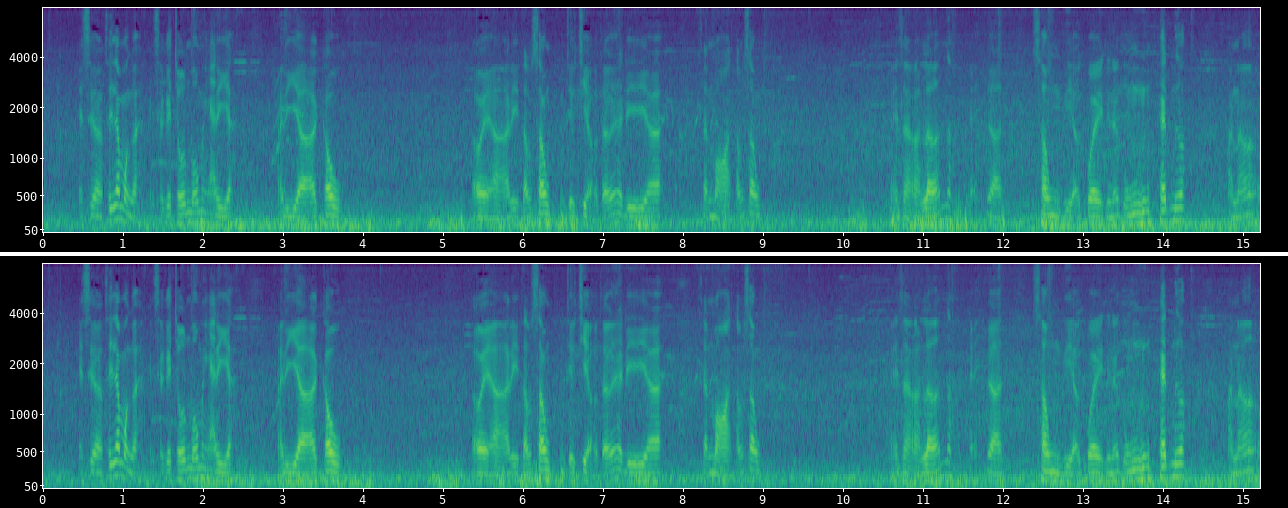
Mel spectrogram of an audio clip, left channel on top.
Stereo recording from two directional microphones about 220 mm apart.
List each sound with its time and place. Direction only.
0.6 s speech: 5° right (ahead or behind)
5.4 s speech: 10° right (ahead or behind)
10.6 s speech: centre (ahead or behind)
12.4 s speech: 10° right (ahead or behind)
